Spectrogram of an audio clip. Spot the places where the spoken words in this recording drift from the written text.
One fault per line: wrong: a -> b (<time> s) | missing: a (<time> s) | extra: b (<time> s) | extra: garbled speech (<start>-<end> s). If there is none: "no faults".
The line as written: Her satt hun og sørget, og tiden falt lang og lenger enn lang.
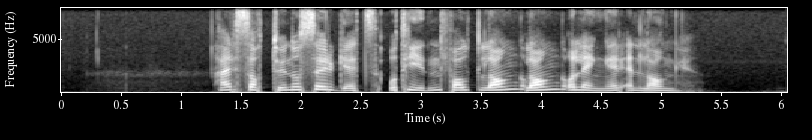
extra: lang (3.9 s)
